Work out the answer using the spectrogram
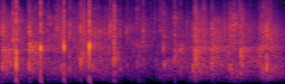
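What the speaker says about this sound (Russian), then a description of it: "Спасибо, аплодируем." Applause from a studio audience on a Russian youth talk show, a burst of sharp claps near the start that thins into scattered, moderately close clapping across the room.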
